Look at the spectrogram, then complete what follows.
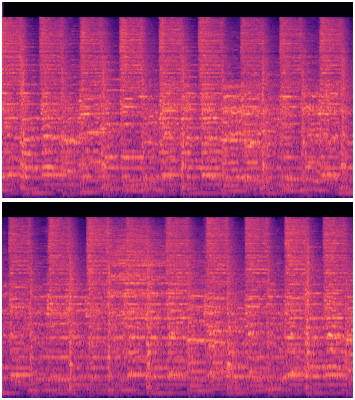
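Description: Folk music ensemble playing a tune with several instruments over a steady, even drum beat.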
